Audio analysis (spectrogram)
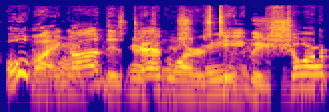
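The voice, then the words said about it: Impression of Chris Collinsworth. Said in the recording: “Chris Collinsworth ... good impression”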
